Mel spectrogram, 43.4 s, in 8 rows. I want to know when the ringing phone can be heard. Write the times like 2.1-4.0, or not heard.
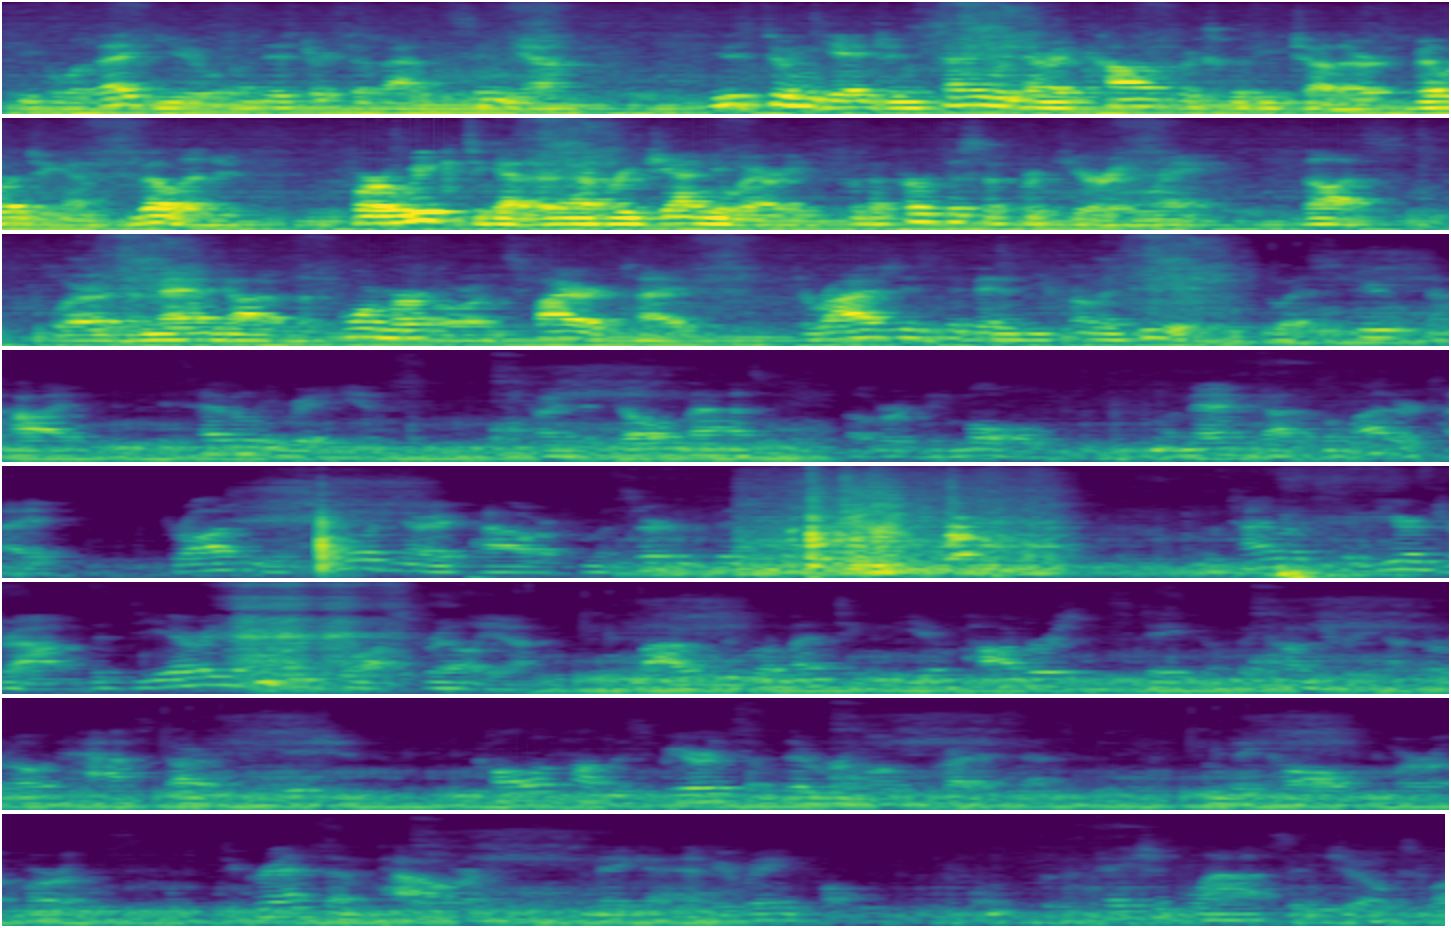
24.4-25.7.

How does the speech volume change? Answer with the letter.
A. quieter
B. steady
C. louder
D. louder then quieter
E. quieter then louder
A.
